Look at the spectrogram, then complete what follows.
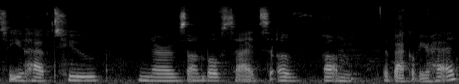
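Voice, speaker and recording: Over noticeable background noise, a woman speaks with a fairly low pitch. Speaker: vlogger sharing health experience. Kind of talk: casual personal testimony to camera. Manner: stuttering, word-finding pauses; hesitant, many fillers.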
